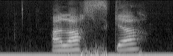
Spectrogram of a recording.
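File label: alaska, Spanish; gcompris-data; geography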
